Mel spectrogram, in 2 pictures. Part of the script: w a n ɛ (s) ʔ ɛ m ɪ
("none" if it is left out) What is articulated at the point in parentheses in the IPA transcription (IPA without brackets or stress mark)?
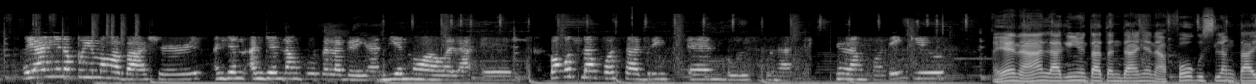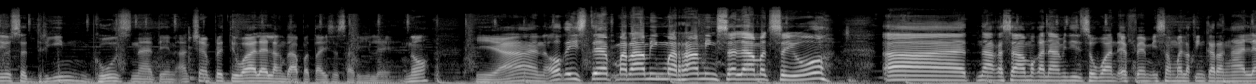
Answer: f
